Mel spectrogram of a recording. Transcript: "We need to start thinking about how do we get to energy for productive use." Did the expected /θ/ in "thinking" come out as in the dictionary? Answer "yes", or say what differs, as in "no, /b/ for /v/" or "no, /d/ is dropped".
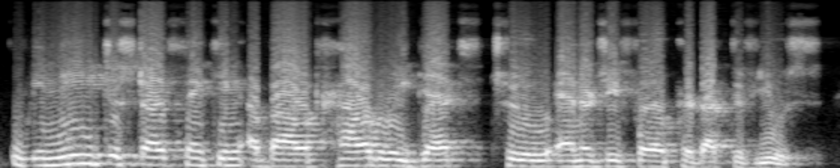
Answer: yes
